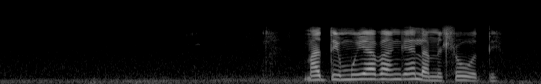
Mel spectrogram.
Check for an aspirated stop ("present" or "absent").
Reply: absent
